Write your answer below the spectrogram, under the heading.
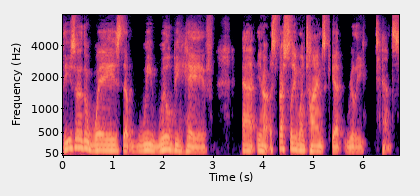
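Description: A somewhat breathy voice speaks at a fairly slow pace. The recording is very clean, with a silent background. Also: man. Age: 60s. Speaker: retired aerospace scientist. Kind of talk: interview. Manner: halting.

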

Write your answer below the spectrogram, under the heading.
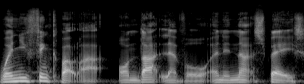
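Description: A man with a southern English accent speaks at a moderate pace, his pitch swinging very widely. The recording is very clean, with a silent background. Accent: southern English, West Country tinge. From southern England (Swindon). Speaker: podcast co-host. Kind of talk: casual chat.

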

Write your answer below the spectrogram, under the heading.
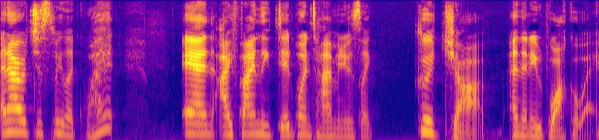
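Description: Fairly quick speech with an American accent, lively intonation and long, frequent pauses, in a dry, close sound with no echo and a very clean recording with a silent background. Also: woman, medium pitch for a woman. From US Pacific Northwest, Seattle. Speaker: actor and writer. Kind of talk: casual interview chat.

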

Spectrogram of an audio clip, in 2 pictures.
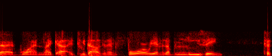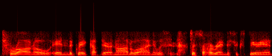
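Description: Speaking at a moderate pace with a Canadian accent, a man keeps a medium pitch and a monotone, flat intonation. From Canada. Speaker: retired football receiver. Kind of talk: interview. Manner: halting, repeats words.

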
